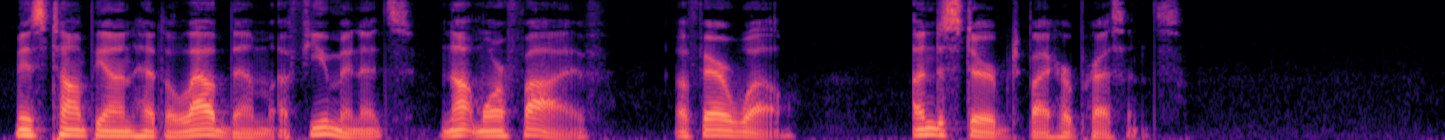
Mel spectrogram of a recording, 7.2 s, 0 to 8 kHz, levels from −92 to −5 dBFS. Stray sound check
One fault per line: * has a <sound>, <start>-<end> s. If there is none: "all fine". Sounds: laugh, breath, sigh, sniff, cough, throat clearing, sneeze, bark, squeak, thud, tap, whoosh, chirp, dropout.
all fine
